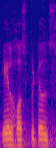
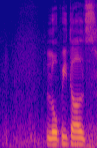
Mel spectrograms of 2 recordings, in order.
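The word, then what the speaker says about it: L'Hôpital: called the lal's rule though in India we'll call it l hospitals rule but if you go by the French pronunciation it is called lal's Rule he was a he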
